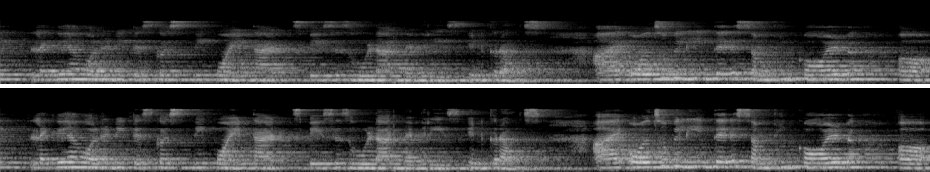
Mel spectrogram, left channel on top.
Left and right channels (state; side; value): normal; both; correlation 0.64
